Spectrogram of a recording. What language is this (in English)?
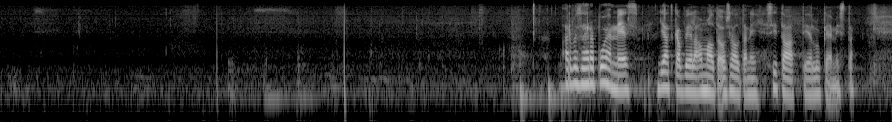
Finnish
